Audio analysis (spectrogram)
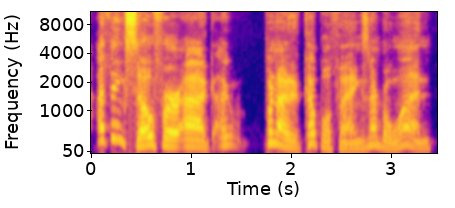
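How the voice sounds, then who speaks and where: A man's voice: on the high side, sing-song, a little fast, no echo, clean studio sound. A man co-hosting, talking in casual discussion. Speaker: co-host.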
